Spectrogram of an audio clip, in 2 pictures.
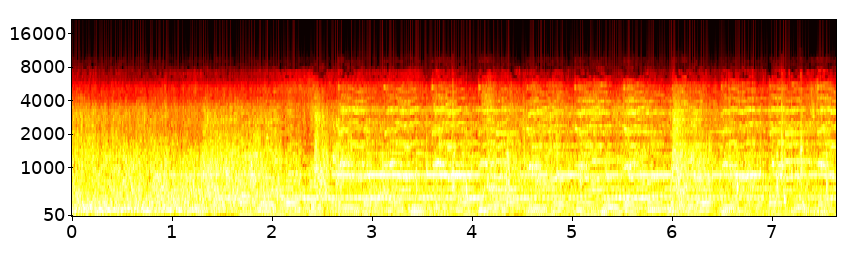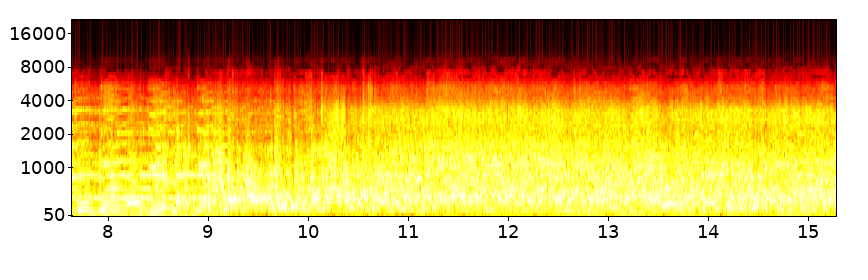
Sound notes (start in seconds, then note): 6.7 gunfire; 12.9 shouting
